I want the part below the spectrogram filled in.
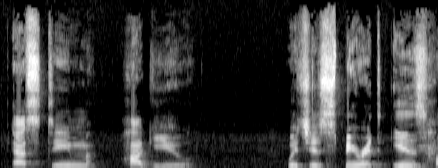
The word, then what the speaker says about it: hagiou: That in Greek is pneumatos hagiou, which is Holy Spirit, holy there being an adjective and spirit being a noun.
